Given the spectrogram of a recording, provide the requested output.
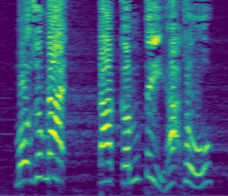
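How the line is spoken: Loud shout. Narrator (Vietnamese): Thượng Chí hét lớn

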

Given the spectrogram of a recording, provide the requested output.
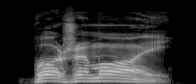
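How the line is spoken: Moaning. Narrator (Russian): простонал он

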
